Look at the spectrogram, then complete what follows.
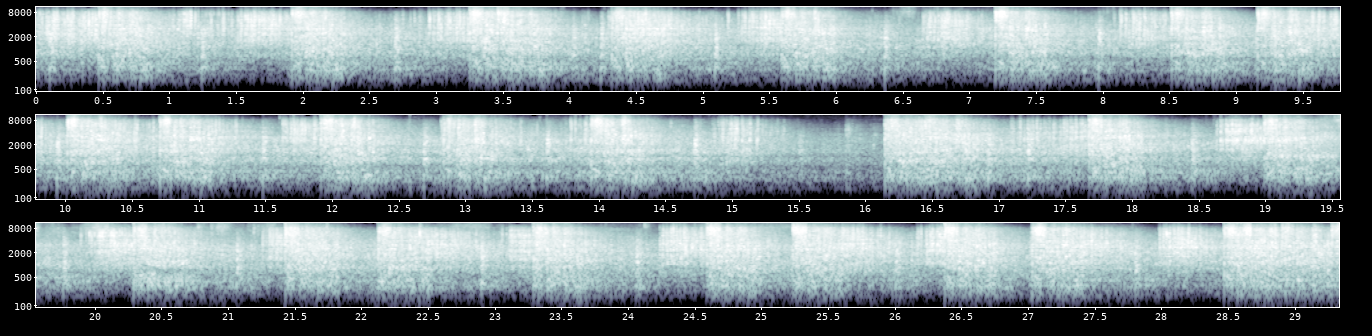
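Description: New Year's fireworks going off in a dense, continuous barrage of overlapping bangs and crackles. The barrage eases a little just before halfway, then comes back abruptly at full strength.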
